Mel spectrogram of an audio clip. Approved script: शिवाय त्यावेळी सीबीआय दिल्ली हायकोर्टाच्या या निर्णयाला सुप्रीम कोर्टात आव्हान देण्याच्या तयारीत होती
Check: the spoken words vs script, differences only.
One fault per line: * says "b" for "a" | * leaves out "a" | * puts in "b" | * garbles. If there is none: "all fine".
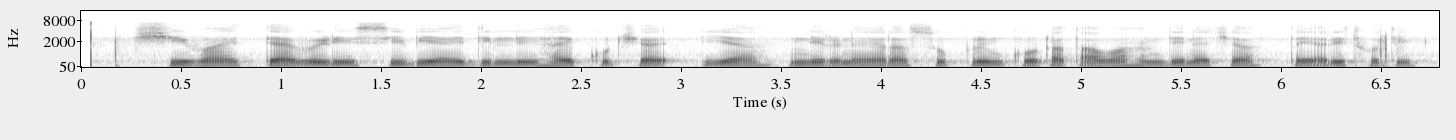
all fine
